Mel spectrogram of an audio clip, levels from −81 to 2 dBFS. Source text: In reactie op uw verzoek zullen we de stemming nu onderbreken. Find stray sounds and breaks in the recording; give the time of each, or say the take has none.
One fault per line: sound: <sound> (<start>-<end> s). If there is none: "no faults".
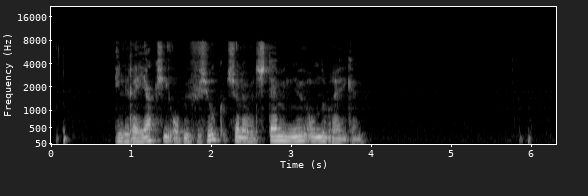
no faults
